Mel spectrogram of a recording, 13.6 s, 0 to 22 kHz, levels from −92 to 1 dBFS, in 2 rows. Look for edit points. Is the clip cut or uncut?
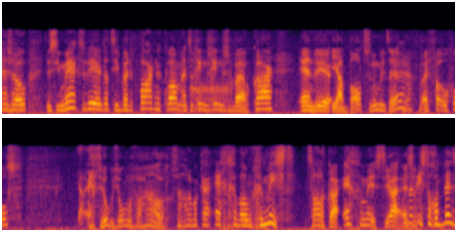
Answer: cut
